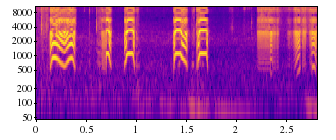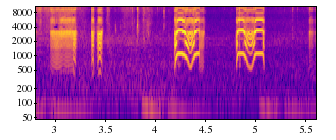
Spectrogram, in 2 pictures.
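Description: XP Deus II metal detector giving short, warbling target tones, about seven of them. Each beep's pitch dips and comes back up, and they repeat as the coil is swept back and forth over a buried target in the sand. A low rumble runs underneath.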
